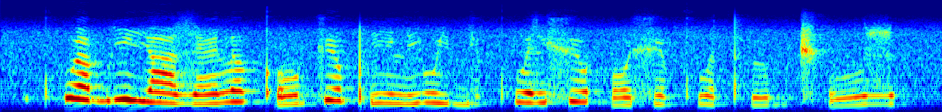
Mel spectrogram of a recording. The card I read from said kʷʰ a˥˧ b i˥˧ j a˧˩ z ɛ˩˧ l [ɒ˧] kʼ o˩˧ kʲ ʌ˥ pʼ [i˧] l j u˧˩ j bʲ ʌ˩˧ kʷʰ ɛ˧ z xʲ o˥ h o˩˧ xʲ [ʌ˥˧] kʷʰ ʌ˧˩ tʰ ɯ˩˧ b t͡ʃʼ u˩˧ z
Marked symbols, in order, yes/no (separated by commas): no, no, no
